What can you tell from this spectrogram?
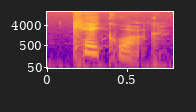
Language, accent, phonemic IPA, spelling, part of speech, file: English, US, /ˈkeɪk.wɔk/, cakewalk, noun / verb, En-us-cakewalk.ogg
- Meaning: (noun) 1. A contest in which cake was offered for the best dancers 2. The style of music associated with such a contest 3. The dance, or strutting style of dance, associated with such a contest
